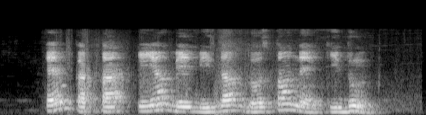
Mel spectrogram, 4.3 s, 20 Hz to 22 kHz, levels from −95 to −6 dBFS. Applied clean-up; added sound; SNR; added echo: neural separator model SepFormer DNS4.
